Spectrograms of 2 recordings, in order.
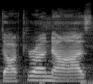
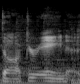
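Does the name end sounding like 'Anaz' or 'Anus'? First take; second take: Anaz; Anus. First: The name ends with a 'naz' sound. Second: The name sounds like the word 'anus'. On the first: The speaker calls it right. "I'm pronouncing it as Doctor Anaz" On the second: The speaker calls it wrong. "not Doctor Anus"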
